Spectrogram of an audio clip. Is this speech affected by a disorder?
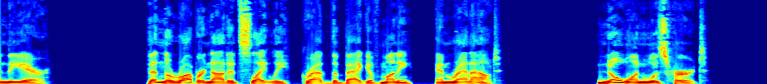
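No.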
